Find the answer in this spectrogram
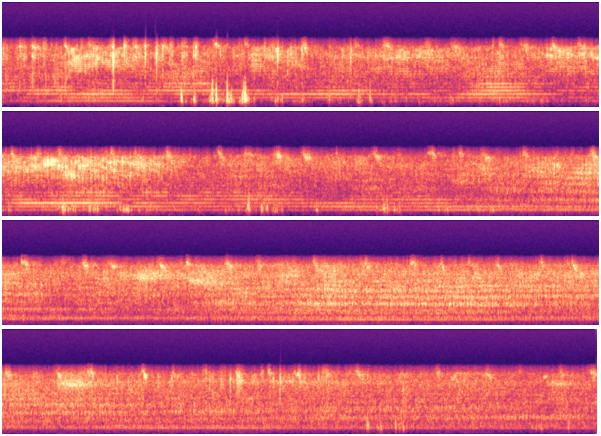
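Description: A steady engine-like hum that shifts in pitch about halfway through, with a burst of sharp knocks about three seconds in and a few scattered clicks later.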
